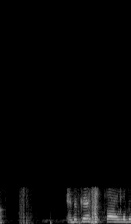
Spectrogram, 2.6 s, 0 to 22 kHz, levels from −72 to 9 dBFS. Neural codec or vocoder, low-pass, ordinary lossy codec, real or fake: codec, 24 kHz, 0.9 kbps, WavTokenizer, medium speech release version 2; 3.6 kHz; none; fake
